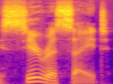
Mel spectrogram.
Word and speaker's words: cerussite: I, I want to say cerussite, but it's saying the emphasis is on the r.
